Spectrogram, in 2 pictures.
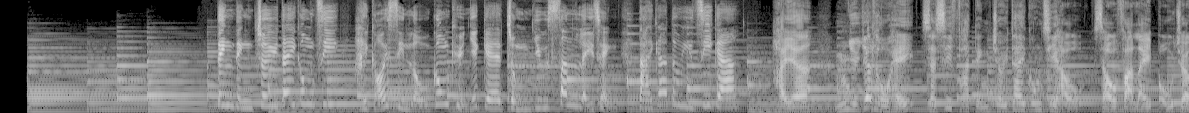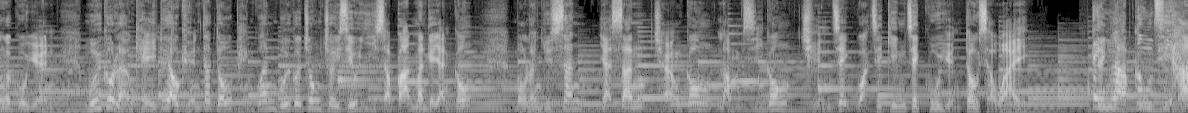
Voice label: Radio General Public cantonese

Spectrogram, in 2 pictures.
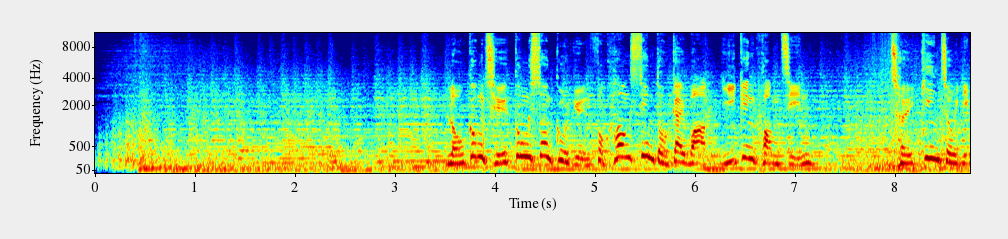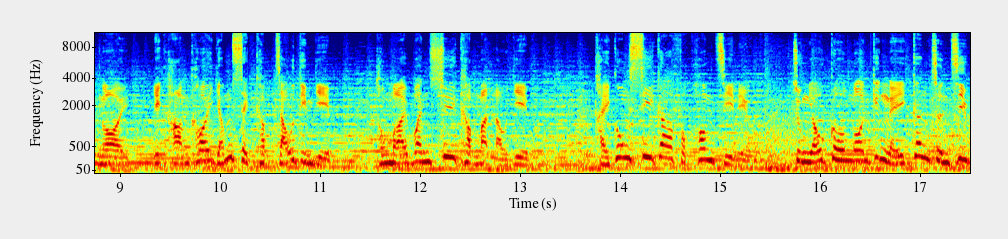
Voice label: Radio Cantonese; 工傷復康，有我幫手！; 粵語; 電視宣傳短片及電台廣播

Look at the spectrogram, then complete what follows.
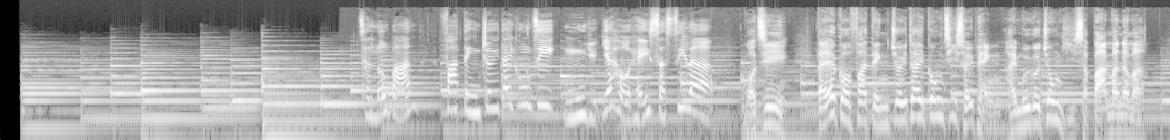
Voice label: Radio Employers cantonese

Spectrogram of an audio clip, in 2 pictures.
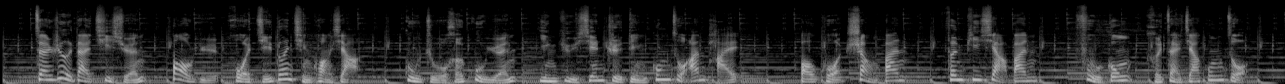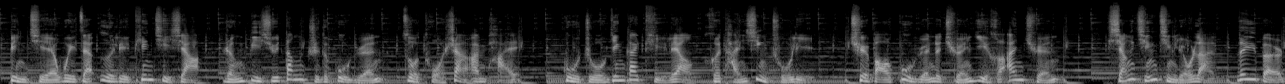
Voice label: Putonhua; 热带气旋、暴雨及「极端情况」下工作安排; 普通话; 电视宣传短片及电台广播

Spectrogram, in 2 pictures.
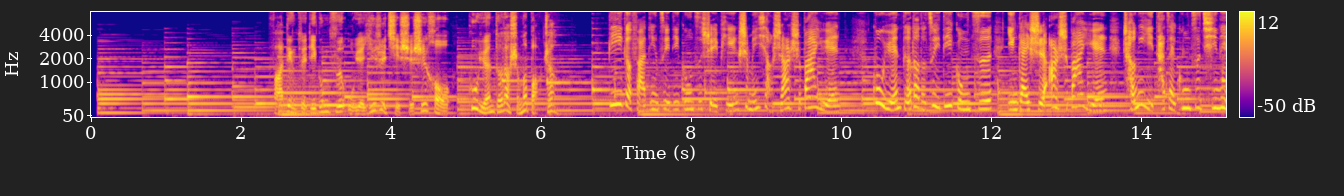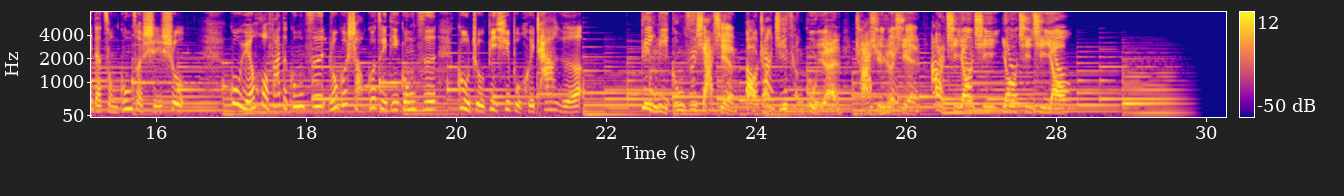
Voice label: Radio Employees putonghua

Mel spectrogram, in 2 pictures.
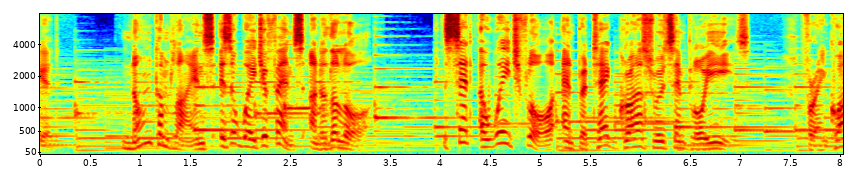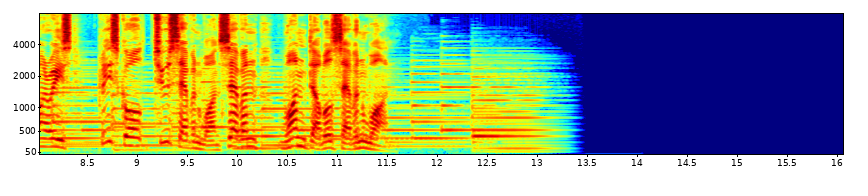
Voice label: Radio Employers english

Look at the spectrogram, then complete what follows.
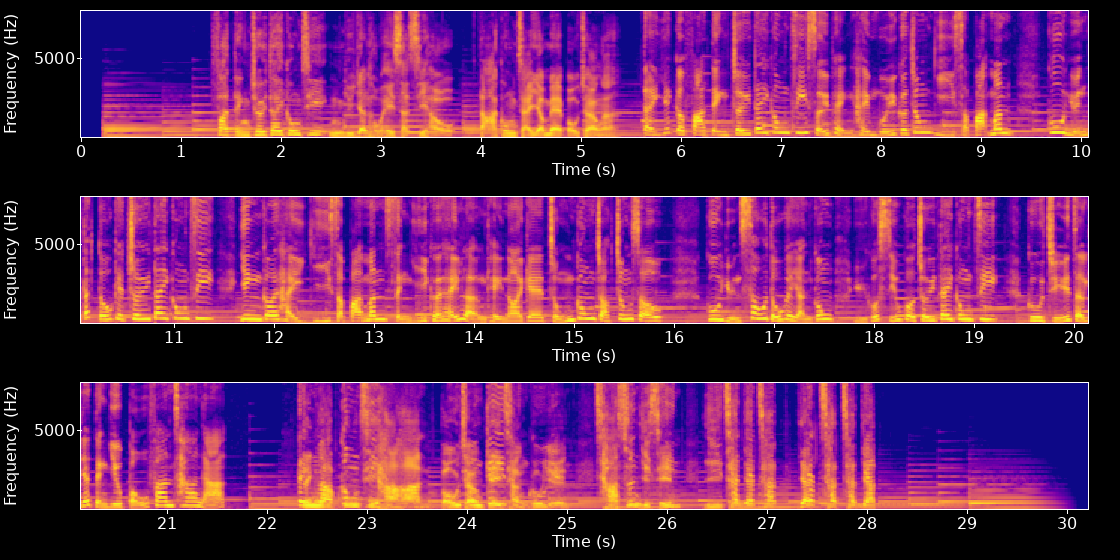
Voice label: Radio Employees cantonese

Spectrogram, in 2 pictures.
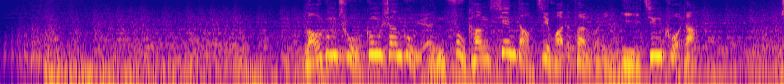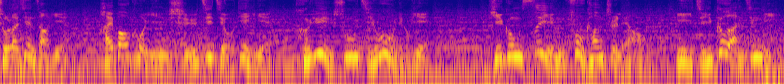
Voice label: Putonghua; 工傷復康，有我幫手！; 普通話; 電視宣傳短片及電台廣播

